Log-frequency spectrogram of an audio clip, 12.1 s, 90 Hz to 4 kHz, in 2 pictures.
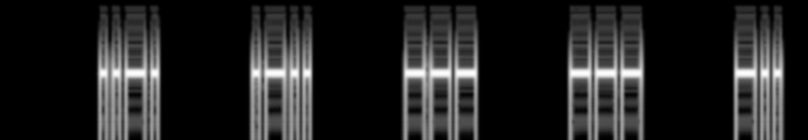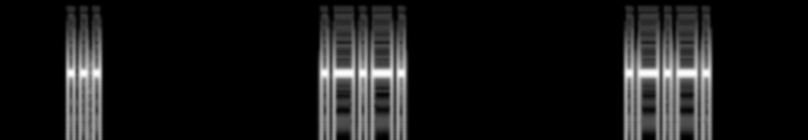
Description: Morse code, heard as a keyed tone, about 25 wpm, spaced as for 10 wpm, 550 Hz. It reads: FLOODS <AR> <AR>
